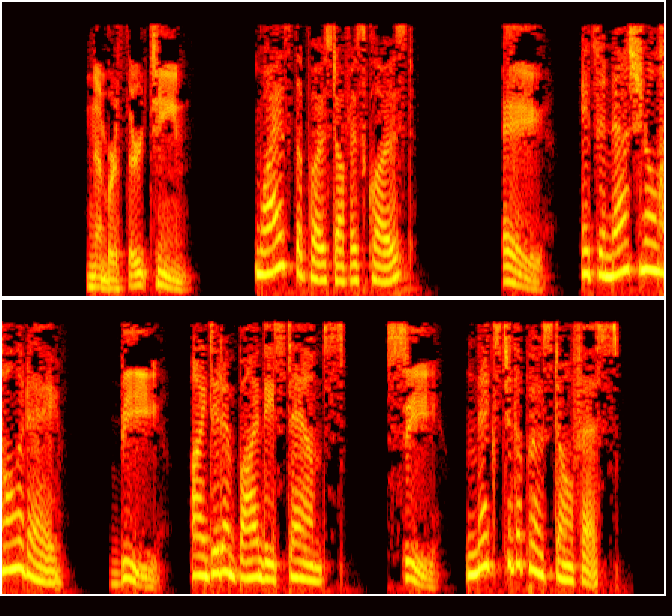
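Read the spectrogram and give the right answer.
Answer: A: It's a national holiday.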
